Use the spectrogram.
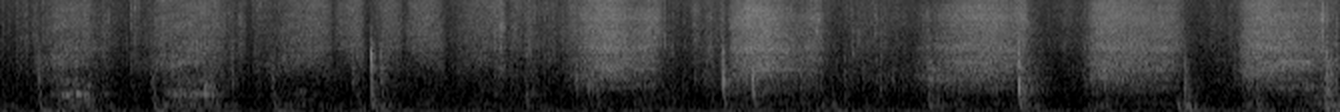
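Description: A paper towel wipes the sides and top of a single-serve coffee maker with a white plastic hollow body and ribbed drip tray, sitting on a countertop, while one hand rests on the drip tray. Repeated soft, bright rubbing swishes rise and fall in waves, with a couple of brief sharp taps against the hollow plastic.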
